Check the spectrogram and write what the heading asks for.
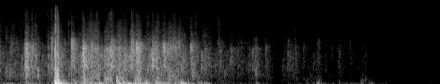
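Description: Audience applauding, with one loud knock about half a second in; the clapping fades over the next couple of seconds and the sound cuts off just before the end.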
